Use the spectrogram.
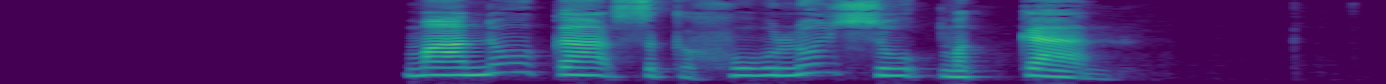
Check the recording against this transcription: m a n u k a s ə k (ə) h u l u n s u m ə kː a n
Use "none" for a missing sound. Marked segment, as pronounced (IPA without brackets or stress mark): ə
